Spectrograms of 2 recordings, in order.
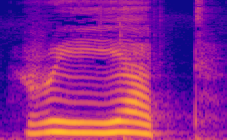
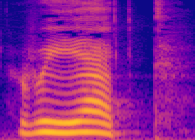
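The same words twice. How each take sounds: First: The word is said slowly. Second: The word is said fast. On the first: "kita lakukan perlahan terlebih dahulu" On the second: "Sekarang kita lakukan lebih cepat"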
